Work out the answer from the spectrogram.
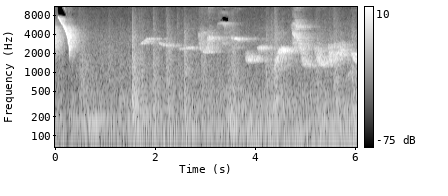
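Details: Belgian canary song in loose fragments: one sharp high downslur, then scattered whistled notes and short warbling phrases at varying pitches with pauses between.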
